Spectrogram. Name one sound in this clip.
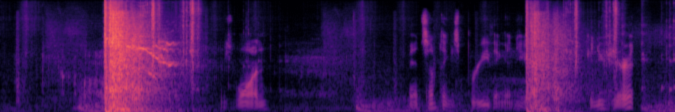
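A shotgun fires loud blasts that echo in a large room.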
